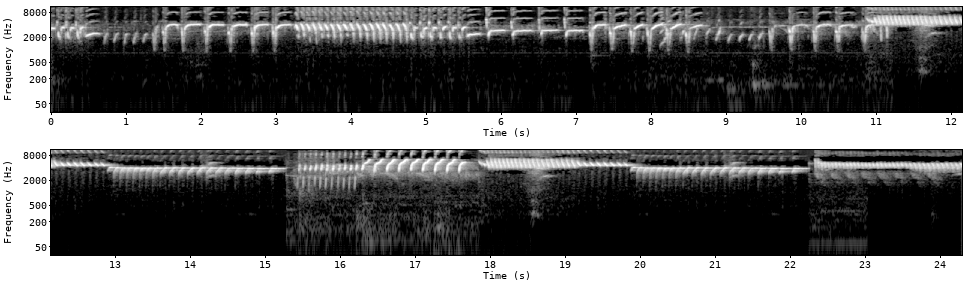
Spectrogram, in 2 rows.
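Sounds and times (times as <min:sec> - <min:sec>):
canary singing actively, a model song for training other birds: 0:00.0 - 0:24.2.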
